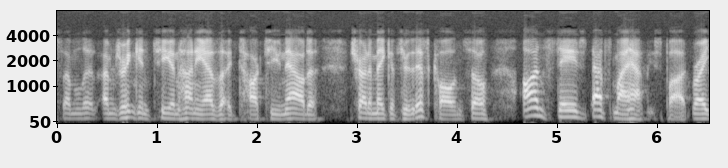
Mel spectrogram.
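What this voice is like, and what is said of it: Slightly hoarse voice. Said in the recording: “my voice is a little hoarse right now because I just did 27 hours this weekend ... my voice is still a little hoarse”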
